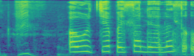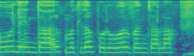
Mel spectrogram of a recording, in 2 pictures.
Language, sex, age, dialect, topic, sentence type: Bhojpuri, female, <18, Western, banking, statement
